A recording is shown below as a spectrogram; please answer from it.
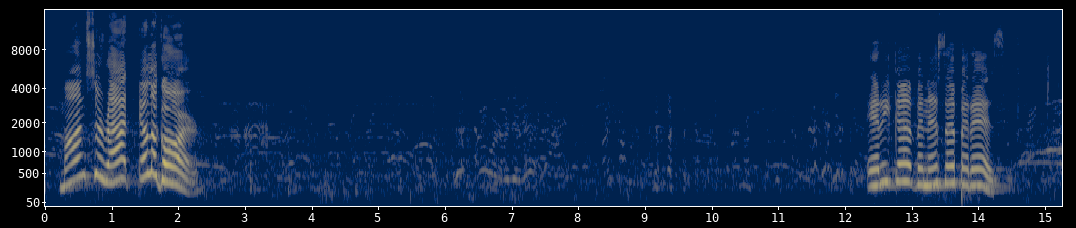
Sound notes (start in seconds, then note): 0.0 cheering and Applause; 3.1 cheering and Applause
